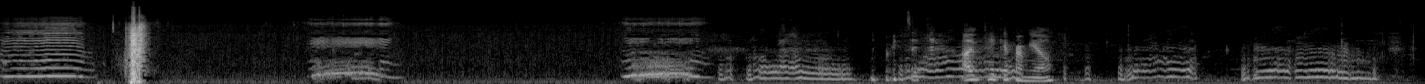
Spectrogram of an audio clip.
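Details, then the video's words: Domestic cat making strange, unusual noises: a series of drawn-out, wavering, harmonic yowls and moans in rapid succession, broken by short bursts of noise and a sharp click near the start. "Funny Weird Cat Noises"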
